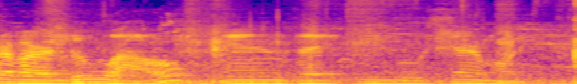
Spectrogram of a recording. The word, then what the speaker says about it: imu: our luow and the Emu ceremony now emu is spelled I am meaning cooking pits or underground oven not em Bird yeah so we are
